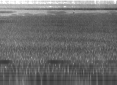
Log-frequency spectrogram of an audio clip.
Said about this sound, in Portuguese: Enquanto esse curioso avião voava para uma demonstração na estação naval de Floyd Bennett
